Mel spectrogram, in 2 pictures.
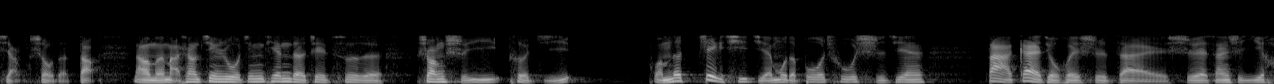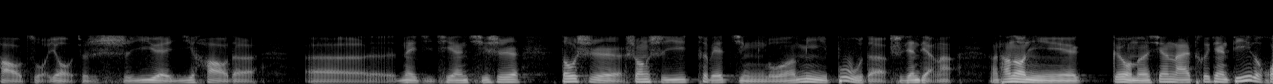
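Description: Nothing stood out on listening to this speech recording, which has the narrowband sound of a call path using G.711 mu-law at 64 kbps, with nothing above 4 kHz.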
